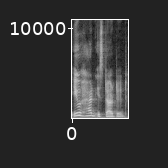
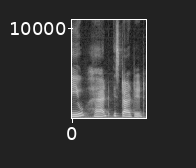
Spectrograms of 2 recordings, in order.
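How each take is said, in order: First: Said in the usual way. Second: Very slow, word by word; each word drawn out for learners to copy; slow dictation. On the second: Shown as a demonstration. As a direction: spell it out slowly for the class. Repeated slowly for learners.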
